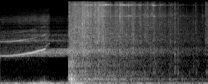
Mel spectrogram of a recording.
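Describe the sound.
A glass chandelier crashing down after a dragon strikes it: a rising whistling tone, then a sudden loud shatter of glass with bright tinkling fragments that ring on and slowly fade.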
